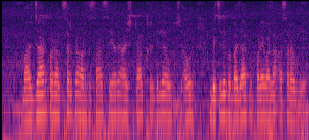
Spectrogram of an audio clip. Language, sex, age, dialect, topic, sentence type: Bhojpuri, male, 25-30, Western, banking, statement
